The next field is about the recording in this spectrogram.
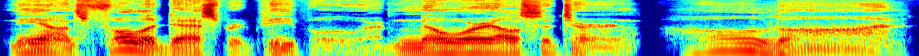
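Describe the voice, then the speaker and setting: Casting: weary sci-fi game lawman, lowish husky voice, very animated pitch, laconic and guarded. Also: measured pace, no echo, studio quality, heavily acted. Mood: measured, wary. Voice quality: gravelly, husky. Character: world-weary, guarded lawman ranger in a frontier space city. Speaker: video game voice actor. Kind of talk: game dialogue lines.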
